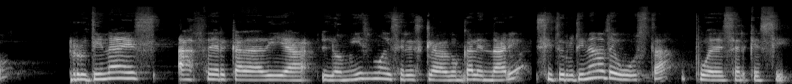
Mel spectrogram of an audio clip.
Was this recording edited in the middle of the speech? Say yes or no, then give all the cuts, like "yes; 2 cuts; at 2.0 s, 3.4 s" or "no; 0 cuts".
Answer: yes; 1 cut; at 5.3 s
